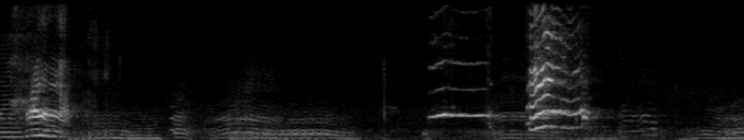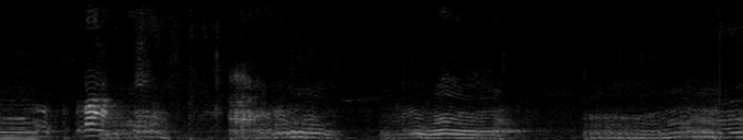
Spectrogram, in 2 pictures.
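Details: Blenheim Cavalier King Charles Spaniel puppies, a litter of five born at New Year's, moving into a bigger pen at home: overlapping wavering whines and growly yaps, with two sharp high yips midway and short pauses between bursts.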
